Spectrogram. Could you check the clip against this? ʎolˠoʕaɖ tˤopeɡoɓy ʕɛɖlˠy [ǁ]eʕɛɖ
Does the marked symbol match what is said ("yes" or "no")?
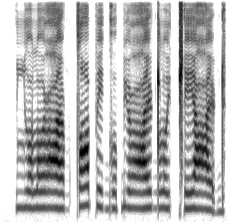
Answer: yes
